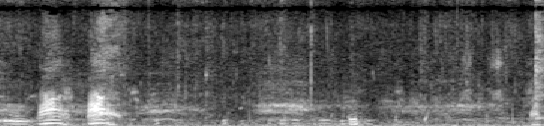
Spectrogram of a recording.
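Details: Village farm ducks in India swimming on a pond; two short, raspy quacks in quick succession at the start, then only quiet murmuring background noise.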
